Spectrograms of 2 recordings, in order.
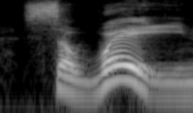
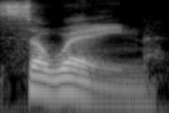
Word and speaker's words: Samhain: pun on the the Celtic proto Halloween Festival sir Wayne as its caught up here in Scotland I know it's called it's pronounced other ways and other parts of the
